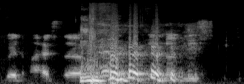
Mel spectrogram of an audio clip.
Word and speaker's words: Noblesse: Anyone else watching Noblesse? – Yeah, I'm watching Noblesse as well. – This guy's watching. – It's pronounced Nobles. – It's pronounced Nobles. All right, Nobles.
